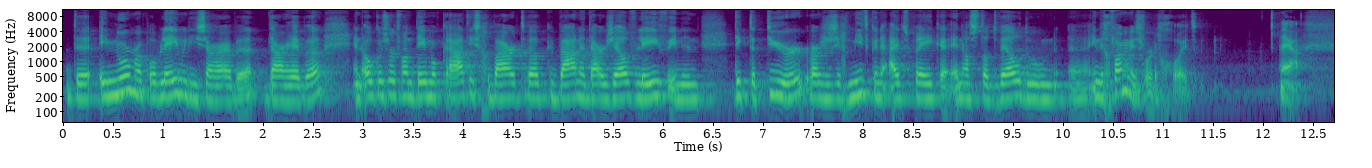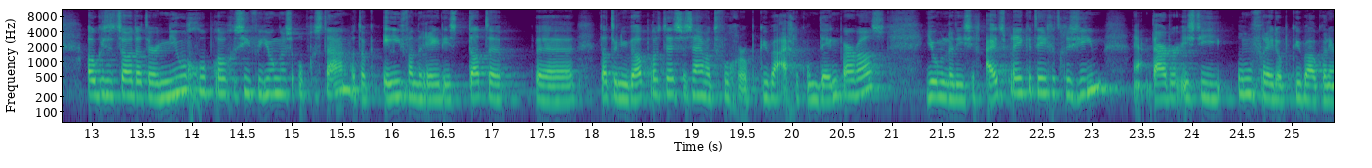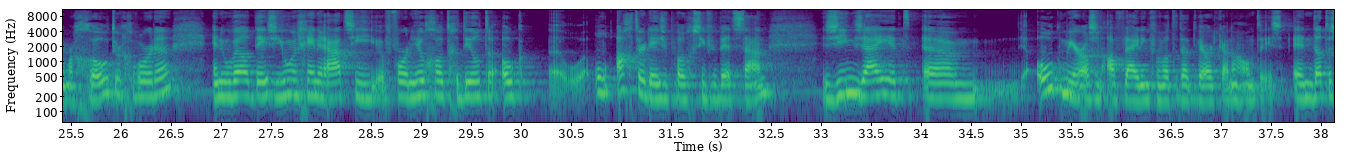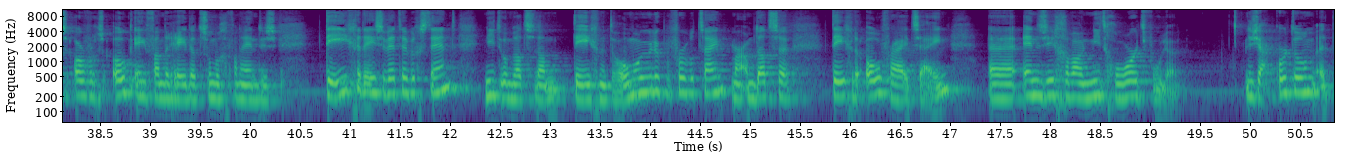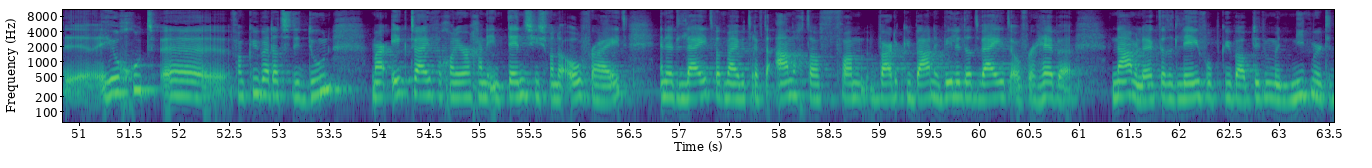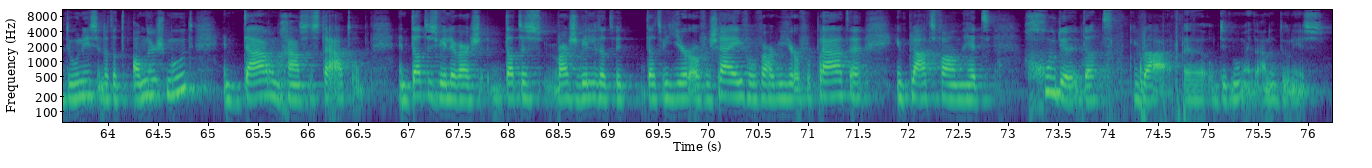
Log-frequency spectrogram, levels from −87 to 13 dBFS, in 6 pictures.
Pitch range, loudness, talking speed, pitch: 180-215 Hz, -19 LUFS, 220 wpm, 195 Hz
